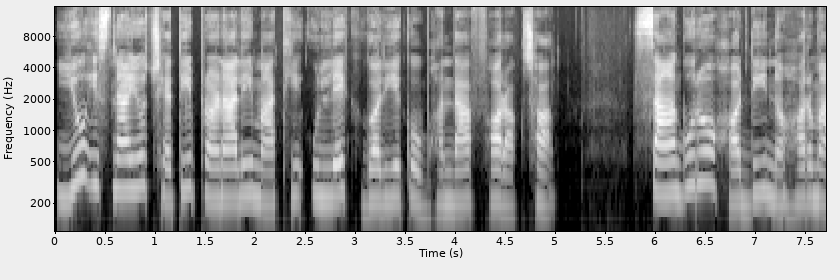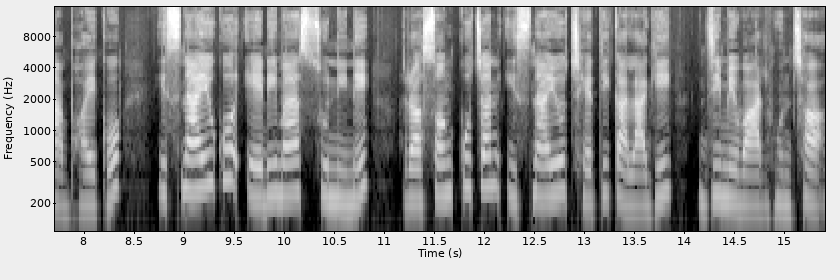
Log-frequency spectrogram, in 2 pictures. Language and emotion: Nepali, neutral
